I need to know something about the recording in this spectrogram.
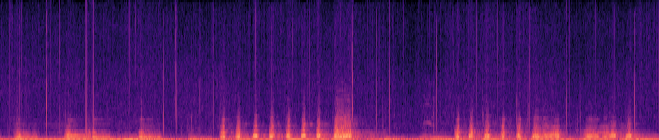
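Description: Small jazz combo of accordion, guitar, flute and double bass playing live swing. A walking bass line steps under quick melodic runs.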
